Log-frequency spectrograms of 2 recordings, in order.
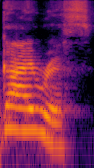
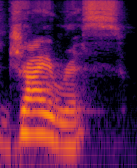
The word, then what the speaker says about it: gyrus: It's by the way, it's not gyus. It's gyrus. It's a ridge.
